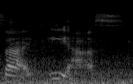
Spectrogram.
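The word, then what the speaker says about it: Isaias: not to butcher it it's esa es that's how they say to pronounce it um it's the spanish latin derivative of the hebrew name isaiah which was a prophet in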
